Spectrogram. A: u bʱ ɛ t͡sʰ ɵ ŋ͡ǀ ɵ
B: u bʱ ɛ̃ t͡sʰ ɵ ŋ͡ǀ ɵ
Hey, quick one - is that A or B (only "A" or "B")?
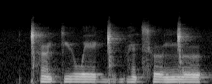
B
